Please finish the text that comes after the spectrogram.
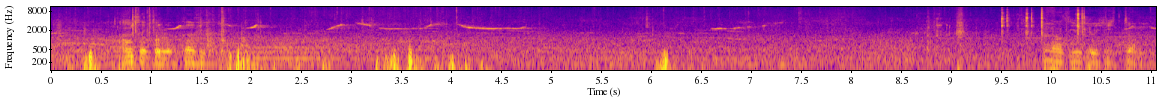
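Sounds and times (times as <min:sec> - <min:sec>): small bird chirping: 0:01.0 - 0:07.6.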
